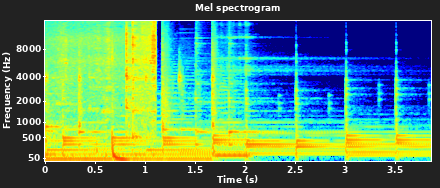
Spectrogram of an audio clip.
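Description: Lentils stirred into a beans thoran in a pan, bright metallic clinks and scraping early on, then a series of evenly spaced spoon taps against the pan over a soft sizzle, with no talking.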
